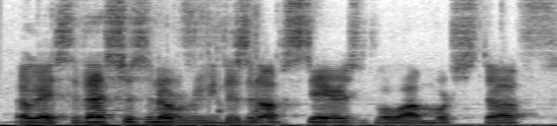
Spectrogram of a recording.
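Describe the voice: Nasal, fast-paced speech with fairly even intonation. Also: man.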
